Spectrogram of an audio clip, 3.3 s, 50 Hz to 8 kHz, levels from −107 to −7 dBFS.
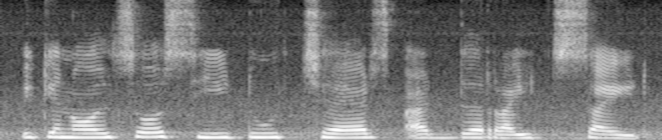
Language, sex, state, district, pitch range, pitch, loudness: English, female, Karnataka, Bangalore, 205-230 Hz, 225 Hz, -14 LUFS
